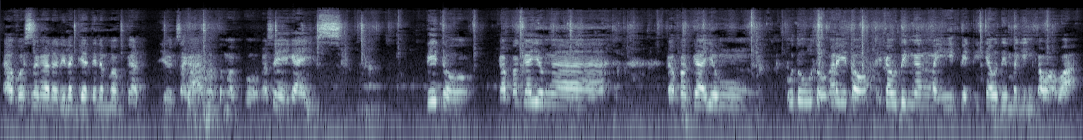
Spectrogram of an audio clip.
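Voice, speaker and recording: A man's voice: on the high side, fairly even intonation, normal speed, gravelly. A man, a truck driver, casually giving advice to fellow drivers, rambling with many fillers. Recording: distant mic, noisy surroundings.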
